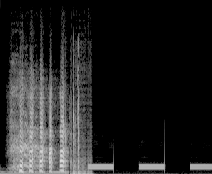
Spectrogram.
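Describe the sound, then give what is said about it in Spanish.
Telephone line tone after a call is cut off, starting right after a brief voice: a clean electronic beep repeats on and off in three even bursts with silent gaps between them. “Se cortó la llamada.”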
